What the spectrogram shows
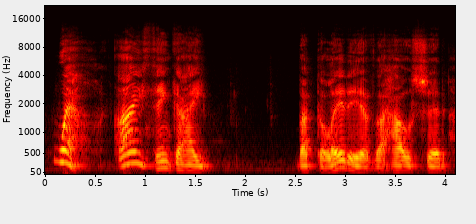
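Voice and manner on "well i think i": slow, halting attempt to take leave; a hint of a nervous guest forcing out goodbye; bracing for the effort. A narrator's reading. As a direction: screw up courage, then stall mid-phrase. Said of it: "braced himself for the effort and said suddenly".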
